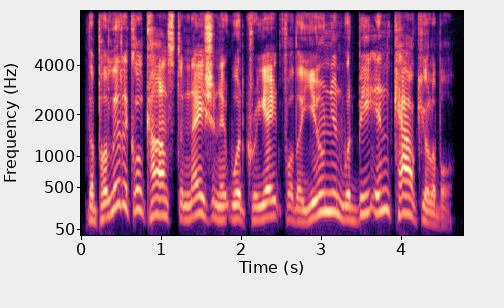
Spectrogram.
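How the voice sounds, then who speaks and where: Man playing a raised-pitch, eloquent, shrewd statesman. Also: sing-song, a little mellow, no echo, studio quality. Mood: emphatic persuasion. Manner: deliberate, articulate, rhetorical. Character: shrewd, eloquent male Confederate statesman, smooth and persuasive.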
